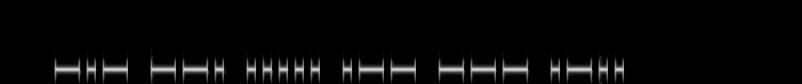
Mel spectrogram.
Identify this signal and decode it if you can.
Morse code, heard as a keyed tone, about 15 wpm, 700 Hz. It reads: KG5WOL
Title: USA Call Signs - 6 Characters - Repeated 3x - 15wpm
